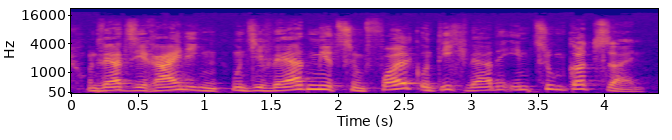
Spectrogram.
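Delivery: a loud, solemn Bible reading; scripture reading. Acted. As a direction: proclaim the verse to the room. Reads scripture aloud.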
